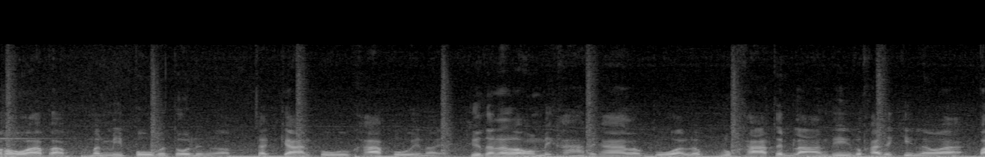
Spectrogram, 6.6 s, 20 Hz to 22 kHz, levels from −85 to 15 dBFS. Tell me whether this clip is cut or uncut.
uncut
